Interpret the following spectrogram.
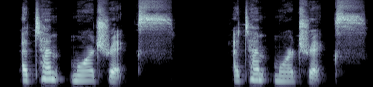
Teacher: In the phrase, attempt more tricks, the consonants M, P, T, and M line up next to each other in connected speech. Native speakers will typically drop the T in attempt, which makes this phrase sound like attempt more tricks, attempt more tricks.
